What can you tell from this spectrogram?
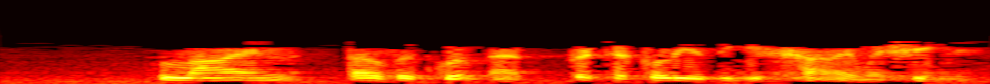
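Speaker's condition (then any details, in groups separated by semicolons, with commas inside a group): Stroke affecting throat muscles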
